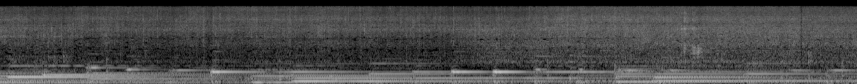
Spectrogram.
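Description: Pork belly and chopped garlic sizzling in a frying pan as they are stirred and turned with a wooden spatula. Background music with held notes plays over it.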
